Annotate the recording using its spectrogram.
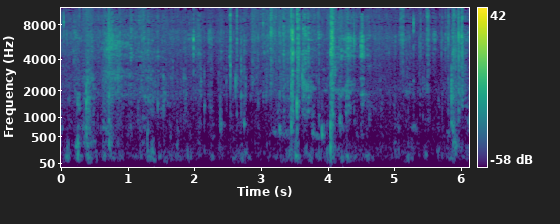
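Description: Bison at close range making short, low grunts at irregular intervals, mixed with brief crunching and clicking sounds as they feed.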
